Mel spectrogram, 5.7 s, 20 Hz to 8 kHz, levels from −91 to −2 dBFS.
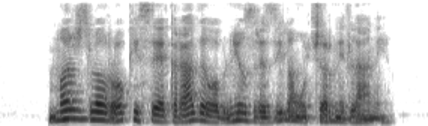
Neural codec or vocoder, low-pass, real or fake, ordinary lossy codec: none; 7.2 kHz; real; AAC, 32 kbps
